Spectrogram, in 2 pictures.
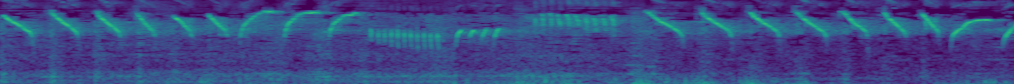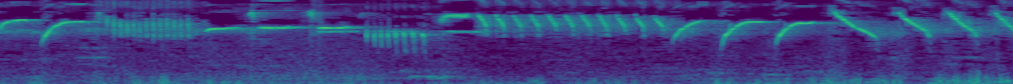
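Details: Kenari Rasmi canary singing continuously in gacor style: quick runs of downward-swept whistles, interspersed with dense buzzy trills and a brief steady whistled note, energetic and unbroken.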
